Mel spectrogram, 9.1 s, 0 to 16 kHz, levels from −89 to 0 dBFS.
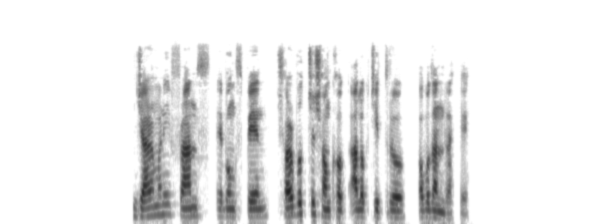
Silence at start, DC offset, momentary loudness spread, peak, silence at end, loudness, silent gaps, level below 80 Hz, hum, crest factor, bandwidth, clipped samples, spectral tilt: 2 s; under 0.1%; 14 LU; -2 dBFS; 2.1 s; -22 LUFS; 3.16-3.24 s, 3.66-3.70 s, 4.05-4.15 s, 6.15-6.28 s; -64 dBFS; none; 22 dB; 7.8 kHz; under 0.1%; -3.5 dB/octave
